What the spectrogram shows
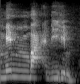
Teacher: huruf nun nya berubah menjadi huruf Mim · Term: iqlab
